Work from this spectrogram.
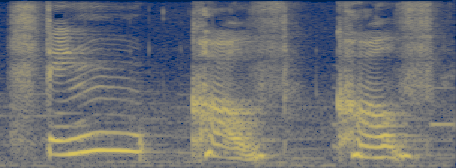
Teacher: When a word ends in a consonant, like think in this case, and the next word starts with a vowel or of, the consonant, when you link the two words, is attached to the next word, in this case of.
